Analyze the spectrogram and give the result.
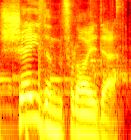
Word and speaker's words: Schadenfreude: Schadenfreude is the correct way to say the word, apparently.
